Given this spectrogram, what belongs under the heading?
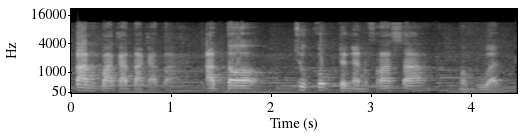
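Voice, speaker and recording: Medium-pitched male host. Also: measured pace, loud music behind the voice. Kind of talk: conversational talk show discussion.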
